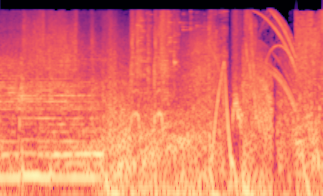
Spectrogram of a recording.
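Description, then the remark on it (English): A loud gunshot-like bang within a dense burst of crashing, shattering noise, with a few swooping whooshes toward the end and no talking. “When you hear something that sounds like a gunshot, drive.”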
